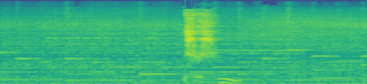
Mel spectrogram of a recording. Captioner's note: cough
